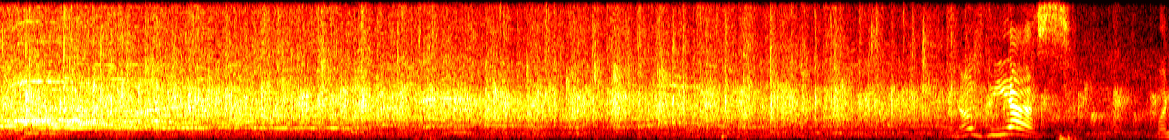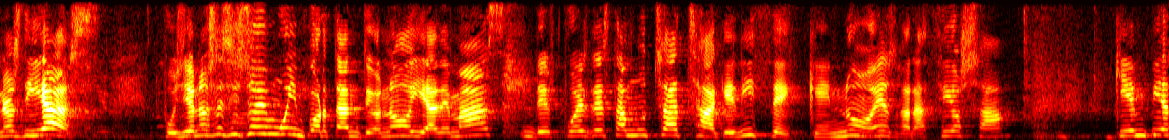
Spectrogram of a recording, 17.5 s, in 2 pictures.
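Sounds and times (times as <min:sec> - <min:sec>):
audience applause: 0:00.0 - 0:09.0
speech: 0:08.8 - 0:16.5, 0:17.2 - 0:17.5.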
